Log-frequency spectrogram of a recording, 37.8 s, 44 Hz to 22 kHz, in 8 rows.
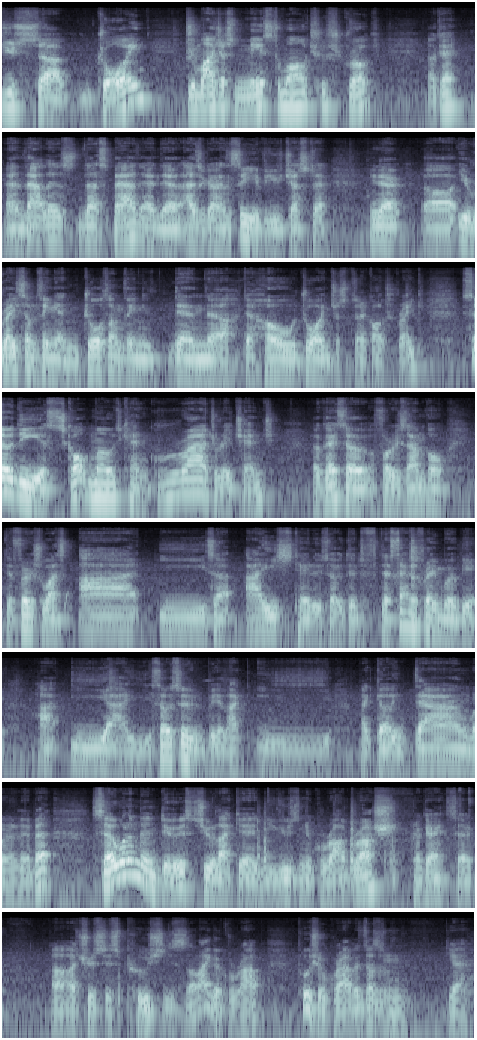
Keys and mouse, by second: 33.0 click.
